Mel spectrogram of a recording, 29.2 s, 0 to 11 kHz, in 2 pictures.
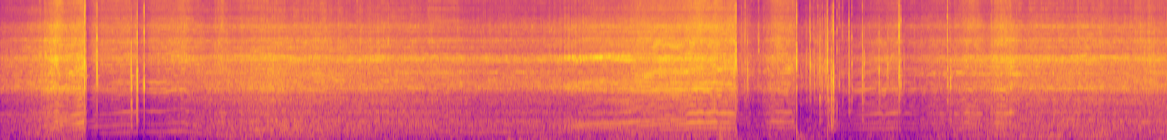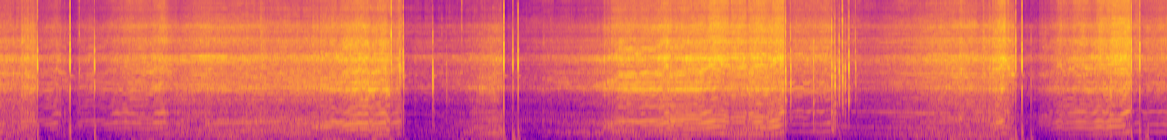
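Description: Honda CR250 two-stroke motocross bike being ridden hard: the engine revs up again and again with rising pitch, dropping away sharply each time the throttle is shut, with scattered sharp knocks.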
